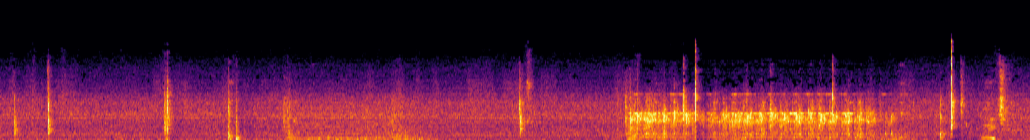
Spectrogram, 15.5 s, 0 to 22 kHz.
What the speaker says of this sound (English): Now it's going to be noisy because I've actually got the gearbox set up to cut the 14 TPI thread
